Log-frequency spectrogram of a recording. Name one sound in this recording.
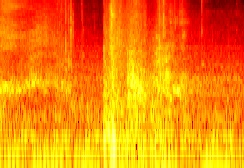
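A gun fires a loud shot.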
